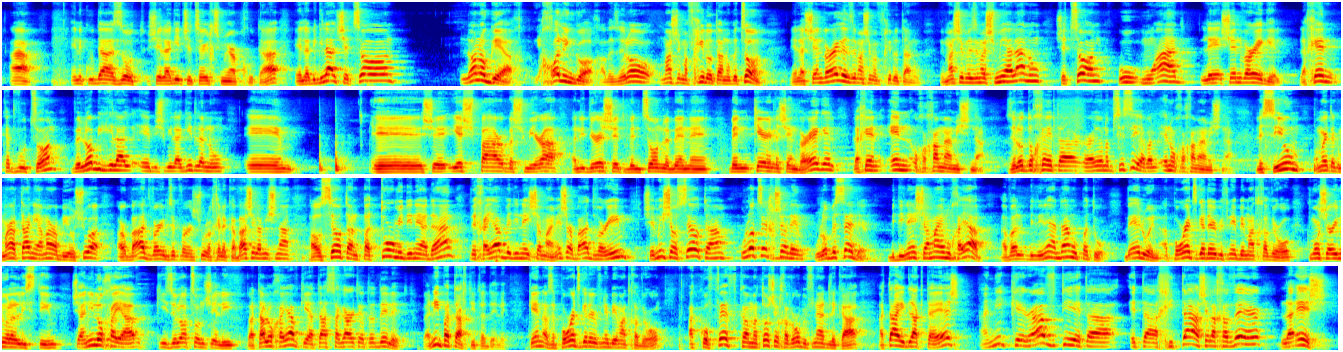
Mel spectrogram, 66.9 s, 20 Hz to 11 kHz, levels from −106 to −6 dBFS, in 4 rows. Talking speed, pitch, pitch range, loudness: 155 wpm, 170 Hz, 140-205 Hz, -17 LUFS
